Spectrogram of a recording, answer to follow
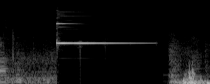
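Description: A single high, clear ding, bell-like and added in editing. It starts sharply about half a second in, fades over about a second and cuts off, with no room sound behind it.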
